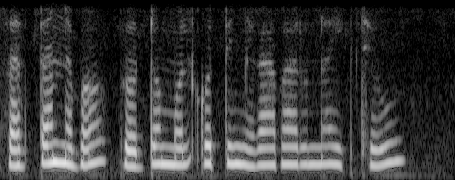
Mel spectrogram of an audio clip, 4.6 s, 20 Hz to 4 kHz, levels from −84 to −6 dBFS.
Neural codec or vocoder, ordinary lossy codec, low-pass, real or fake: none; Opus, 32 kbps; 3.6 kHz; real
